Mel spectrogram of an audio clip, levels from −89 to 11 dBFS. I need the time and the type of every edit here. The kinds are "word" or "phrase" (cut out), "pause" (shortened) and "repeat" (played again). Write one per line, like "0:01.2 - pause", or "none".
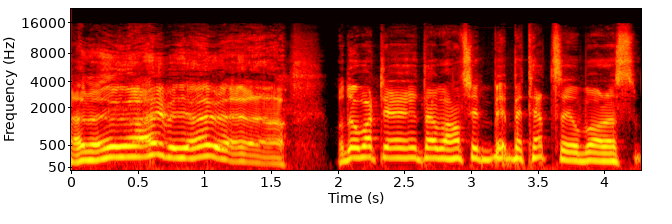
0:02.6 - word
0:03.1 - word

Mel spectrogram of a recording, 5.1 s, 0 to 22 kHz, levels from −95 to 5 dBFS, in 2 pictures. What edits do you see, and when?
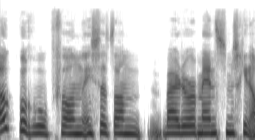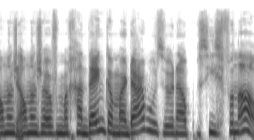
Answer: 0:01.4 - word
0:02.7 - repeat

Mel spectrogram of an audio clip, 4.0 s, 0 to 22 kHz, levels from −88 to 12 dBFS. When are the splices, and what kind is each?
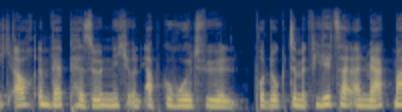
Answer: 0:01.4 - word
0:02.5 - pause
0:03.1 - word

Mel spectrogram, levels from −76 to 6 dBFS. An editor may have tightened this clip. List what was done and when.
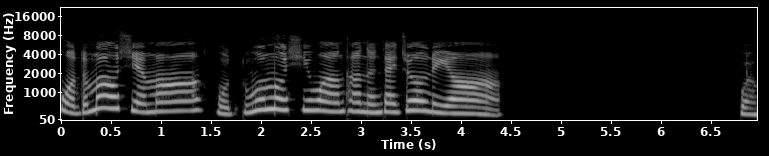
0:01.5 - pause

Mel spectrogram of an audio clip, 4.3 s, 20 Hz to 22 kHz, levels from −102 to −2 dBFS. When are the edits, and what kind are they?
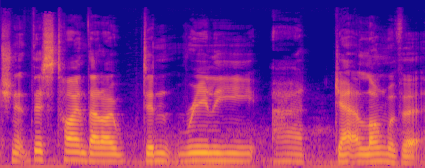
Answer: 0:02.6 - pause

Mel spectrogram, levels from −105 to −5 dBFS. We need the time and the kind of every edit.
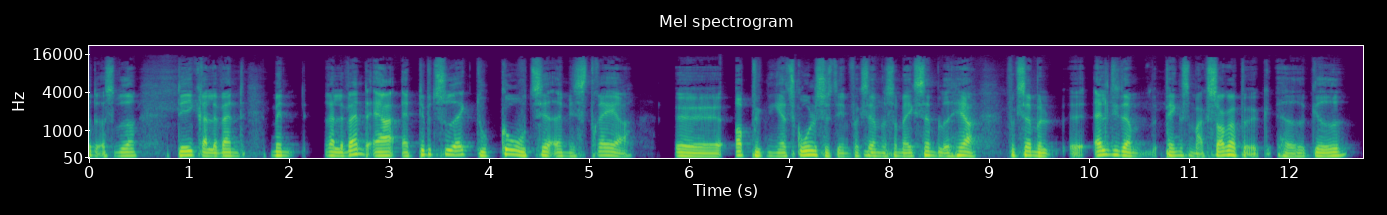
none

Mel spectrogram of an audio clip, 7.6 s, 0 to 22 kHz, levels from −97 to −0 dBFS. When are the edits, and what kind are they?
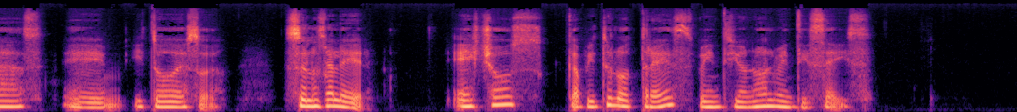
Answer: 0:02.4 - word
0:05.2 - word

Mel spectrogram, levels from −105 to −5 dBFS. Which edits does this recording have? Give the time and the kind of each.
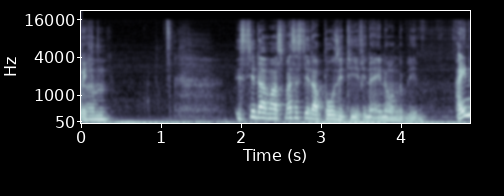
none

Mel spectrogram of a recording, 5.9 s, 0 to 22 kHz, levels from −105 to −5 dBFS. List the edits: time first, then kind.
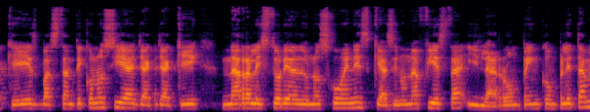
0:01.5 - repeat

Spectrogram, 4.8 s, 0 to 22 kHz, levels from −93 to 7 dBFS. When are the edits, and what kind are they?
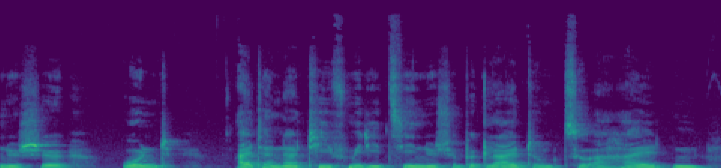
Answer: none

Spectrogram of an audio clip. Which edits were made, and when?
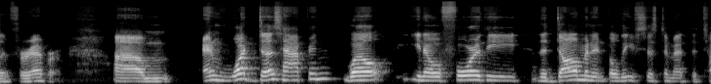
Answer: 0:05.3 - word

